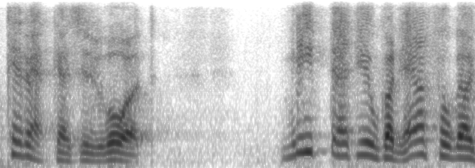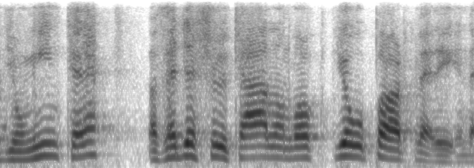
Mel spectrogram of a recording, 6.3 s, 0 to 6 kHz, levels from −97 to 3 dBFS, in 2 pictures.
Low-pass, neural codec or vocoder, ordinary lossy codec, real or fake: 5.4 kHz; codec, 16 kHz in and 24 kHz out, 0.6 kbps, FocalCodec, streaming, 4096 codes; Opus, 32 kbps; fake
